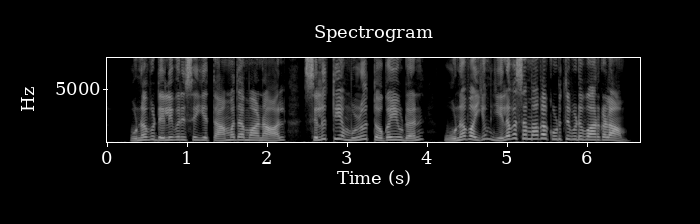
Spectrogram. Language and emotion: Tamil, surprised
